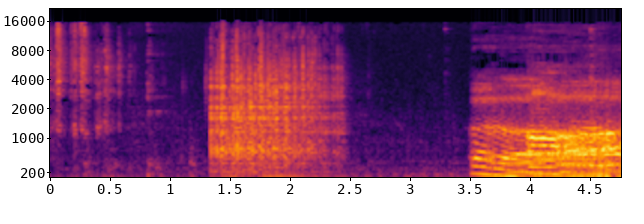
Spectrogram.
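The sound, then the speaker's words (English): A quick burst of clattering as seven dice tumble across a hard table in a board-game knowledge roll to open a vault. A pause follows, then an excited voice exclaims loudly. “Knowledge roll of 6+ to open the vault, boys and girls. With my 7 dice.”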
